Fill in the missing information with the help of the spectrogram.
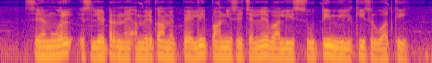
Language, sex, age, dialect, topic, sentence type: Hindi, male, 56-60, Kanauji Braj Bhasha, agriculture, statement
